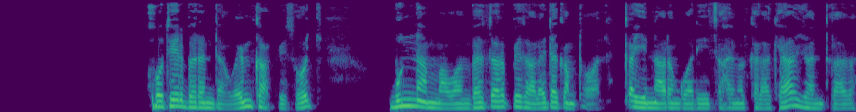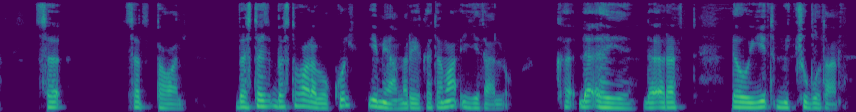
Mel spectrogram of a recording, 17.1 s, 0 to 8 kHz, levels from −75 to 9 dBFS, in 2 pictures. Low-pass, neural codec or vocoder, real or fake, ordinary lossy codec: 7.2 kHz; none; real; AAC, 48 kbps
